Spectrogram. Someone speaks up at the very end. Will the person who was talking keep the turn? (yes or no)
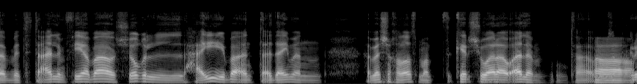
yes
